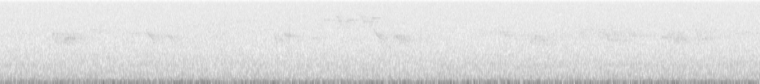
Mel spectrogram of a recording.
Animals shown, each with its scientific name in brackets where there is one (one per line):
Blackburnian Warbler (Setophaga fusca)
Red-eyed Vireo (Vireo olivaceus)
